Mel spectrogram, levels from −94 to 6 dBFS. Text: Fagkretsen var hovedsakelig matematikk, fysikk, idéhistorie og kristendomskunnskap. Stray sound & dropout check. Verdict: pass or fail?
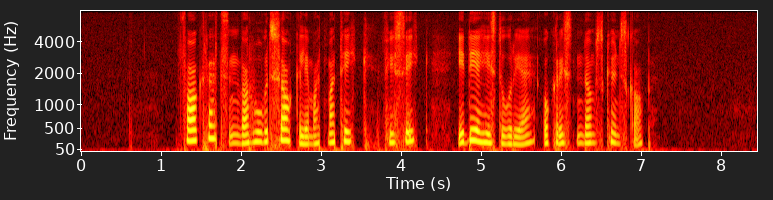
pass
